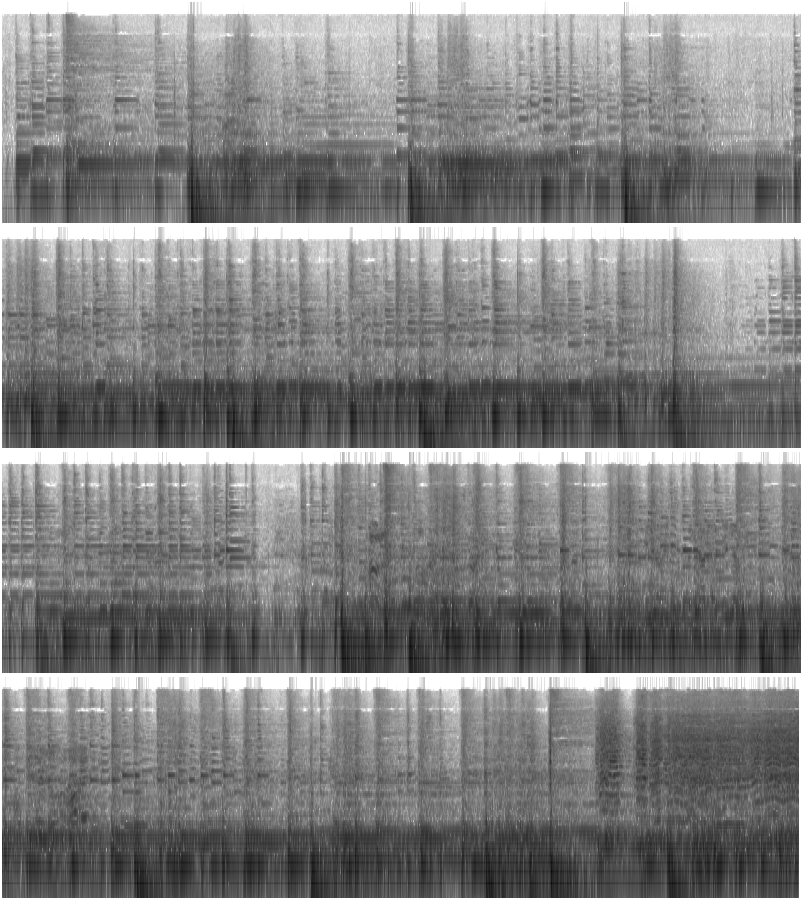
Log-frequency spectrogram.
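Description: A carnival comparsa's Spanish guitars playing a flamenco-style instrumental opening. Deep drum strikes land about every two seconds near the start. The playing grows fuller from about eight seconds in and louder from about nineteen seconds.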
